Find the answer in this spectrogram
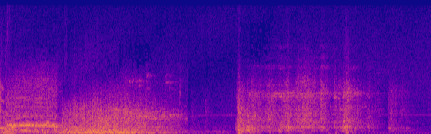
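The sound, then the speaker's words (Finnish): A loud train rumbles past with a broad, roaring clatter that fades, then a sudden burst of heavy rattling noise picks up again and continues. No one speaks. “kuljimme liipaavan junan.”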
